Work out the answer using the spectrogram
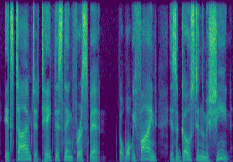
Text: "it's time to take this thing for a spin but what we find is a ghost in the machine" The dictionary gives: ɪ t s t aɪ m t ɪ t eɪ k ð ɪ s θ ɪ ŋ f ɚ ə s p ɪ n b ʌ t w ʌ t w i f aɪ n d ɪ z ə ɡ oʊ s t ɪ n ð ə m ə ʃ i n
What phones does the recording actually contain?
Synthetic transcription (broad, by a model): ɪ t s t aɪ m t ɪ t eɪ k ð ɪ s θ ɪ ŋ f ɚ ə s p ɪ n b ʌ t w ʌ t w i f aɪ n d ɪ z ə ɡ oʊ s t ɪ n ð ə m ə ʃ i n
